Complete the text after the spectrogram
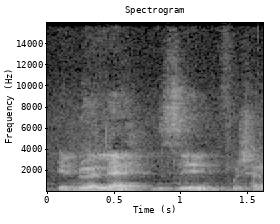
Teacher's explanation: when N comes in front of F, that N becomes M. The nasal sound N becomes M.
